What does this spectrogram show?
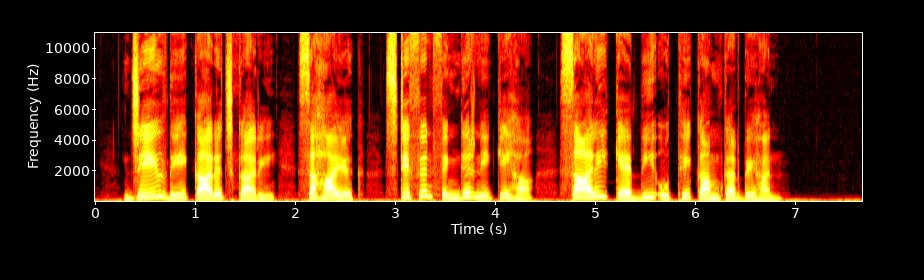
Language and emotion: Punjabi, neutral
